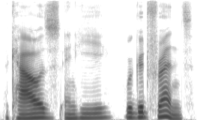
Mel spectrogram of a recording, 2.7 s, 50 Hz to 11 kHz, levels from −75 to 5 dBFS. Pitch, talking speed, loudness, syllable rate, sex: 120 Hz, 155 wpm, -20 LUFS, 3.5 syllables/s, male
